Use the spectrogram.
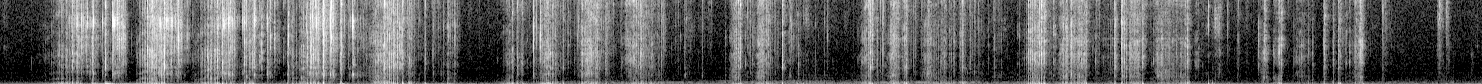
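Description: A flat utility-knife blade shaves and scrapes thin curls off the edge of a cream-colored bar of dry soap held in one hand, with the shavings falling away. Dense, dry crunching and scraping strokes come in quick succession over a steady low hum, loudest in the first few seconds and softer after that.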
